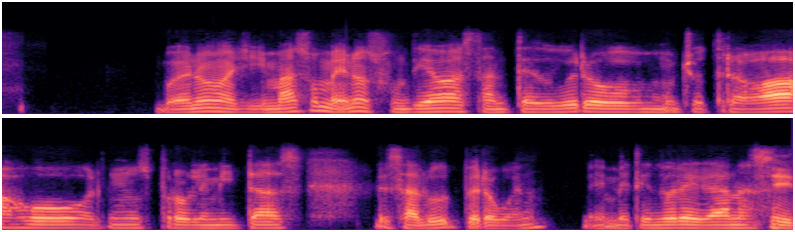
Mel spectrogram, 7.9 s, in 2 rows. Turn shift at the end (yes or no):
yes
